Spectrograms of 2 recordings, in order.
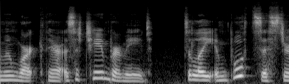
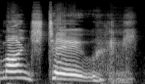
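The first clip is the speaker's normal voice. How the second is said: mock French, louder, leaning on mange; a Del Boy again, more punch; Del Boy impression; 5 dB louder than usual. Host repeats the Del Boy line, louder mock French. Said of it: "Little Del Boy reference".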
